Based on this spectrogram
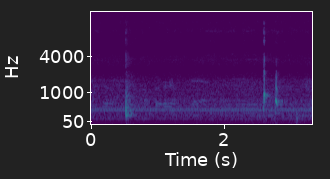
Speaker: Well, who's got the hiccups?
